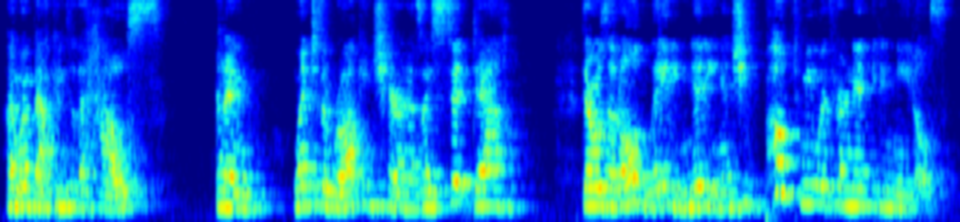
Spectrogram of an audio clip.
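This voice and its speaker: Lady doing a panicky robber in a kids folktale, talking fast and loud, big roomy echo. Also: a little high, close to an everyday voice. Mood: frightened, agitated. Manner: hurried, agitated, loud. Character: frightened male robber recounting his ordeal. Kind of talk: storybook character monologue. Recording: roomy echo, far from mic.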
